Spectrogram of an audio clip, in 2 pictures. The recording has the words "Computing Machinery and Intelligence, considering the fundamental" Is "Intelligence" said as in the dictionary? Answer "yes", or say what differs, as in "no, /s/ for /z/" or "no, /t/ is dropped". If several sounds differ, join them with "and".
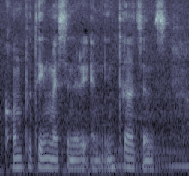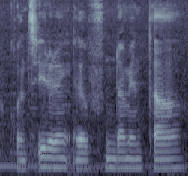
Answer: yes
